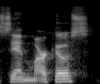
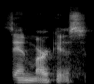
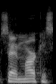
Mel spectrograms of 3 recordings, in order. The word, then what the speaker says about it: San Marcos: It looks like it's pronounced San Marcos but it's pronounced San Marcus. Ma'am San Marcus.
